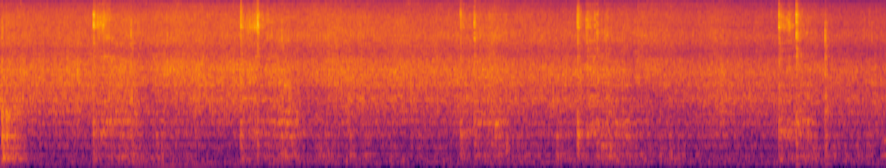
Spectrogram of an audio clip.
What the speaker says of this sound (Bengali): করলা আছে, পটল আলু আর ঢ্যাঁড়স একসঙ্গে সুন্দর করে ভাজা করে দেবো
